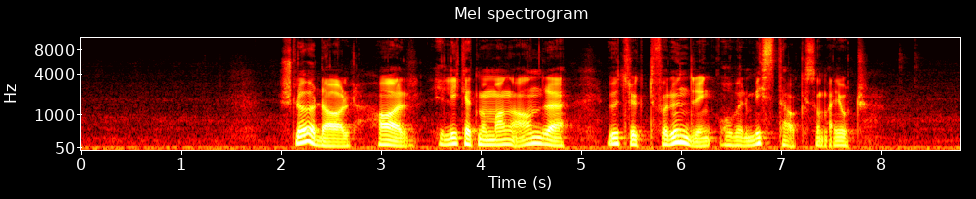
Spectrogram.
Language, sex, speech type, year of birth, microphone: Norwegian, male, read, 1969, Shure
